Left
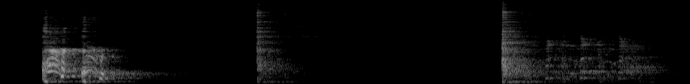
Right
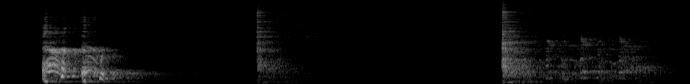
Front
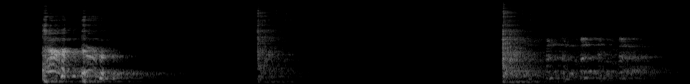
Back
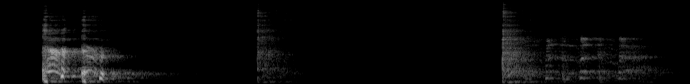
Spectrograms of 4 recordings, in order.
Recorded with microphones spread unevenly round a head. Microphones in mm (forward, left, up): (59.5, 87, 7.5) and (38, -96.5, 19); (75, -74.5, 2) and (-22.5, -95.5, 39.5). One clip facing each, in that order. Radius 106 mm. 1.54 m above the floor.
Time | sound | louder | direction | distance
0.4 | a cough | right 1 dB, back 6 dB | straight behind | 0.6 m
2.6 | breaking glass | left 2 dB, even | 125° left | 7.5 m
5.2 | a cough | left 1 dB, even | 160° left | 6 m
